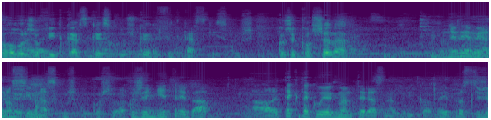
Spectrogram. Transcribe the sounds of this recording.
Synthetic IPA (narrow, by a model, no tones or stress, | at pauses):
tɔɦɔʋɔɾiːʒɔfit̪kaːɾskɛjskuːʃkɛɔfit̪kaːɾskɛjskuːʃkɛ̥akɔʒɛkɔʃɛnaː | nɔɲɛʋɪɛmjaːnɔsiːmnaskuːʃkukɔʃuakɔʒɛɲɛt̪ɾɛba | ʔalɛt̪akt̪akuːjaɡmaːmt̪ɛɾaznapɾiːklad̪ɦɛjpɾɔscɛʒɛ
